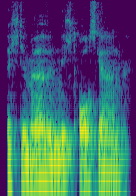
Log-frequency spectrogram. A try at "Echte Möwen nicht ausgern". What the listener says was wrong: Nicht ausgern. Yeah, be careful with the A because it sounded like gern. It's gern.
